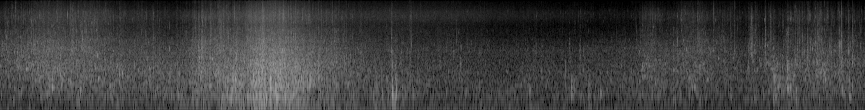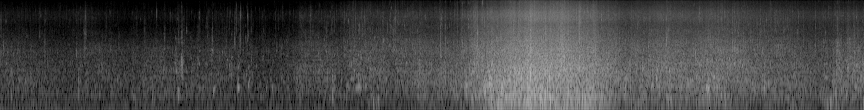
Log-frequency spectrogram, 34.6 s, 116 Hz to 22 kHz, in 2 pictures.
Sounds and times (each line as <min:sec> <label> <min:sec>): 0:26.2 Rocks and waves 0:34.5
